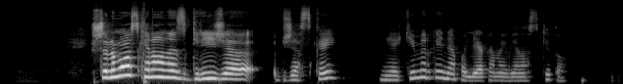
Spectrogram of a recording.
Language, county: Lithuanian, Vilnius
